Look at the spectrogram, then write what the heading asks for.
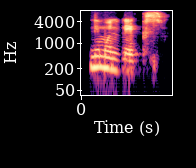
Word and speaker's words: mnemonic: Letter M is silent when we have N after it sometimes, as in the word mnemonics. Mnemonic. We say that the letter M is silent, the first letter M, mnemonic.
